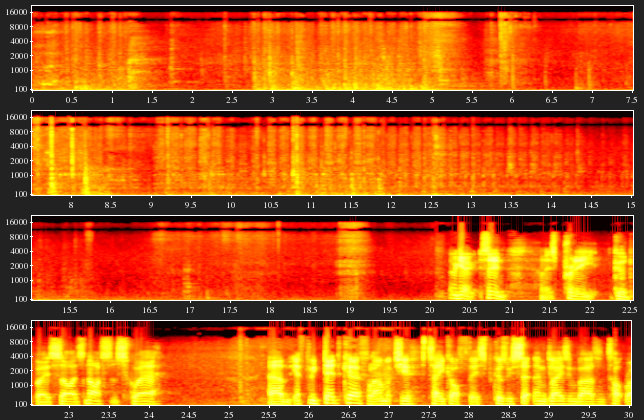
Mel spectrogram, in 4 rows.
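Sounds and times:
wood knocks and creaks: 0:00.0 - 0:05.6, 0:06.8 - 0:13.9
wooden joint rubbing and scraping: 0:07.5 - 0:16.0.

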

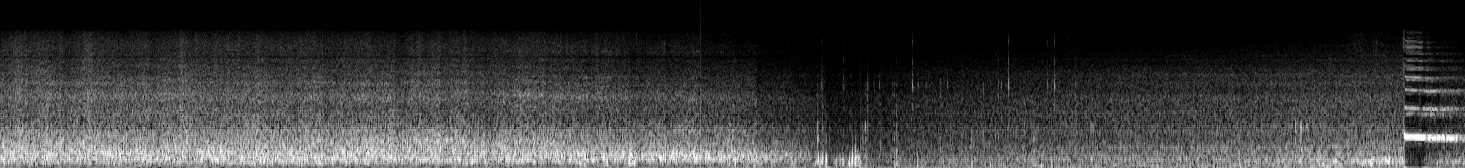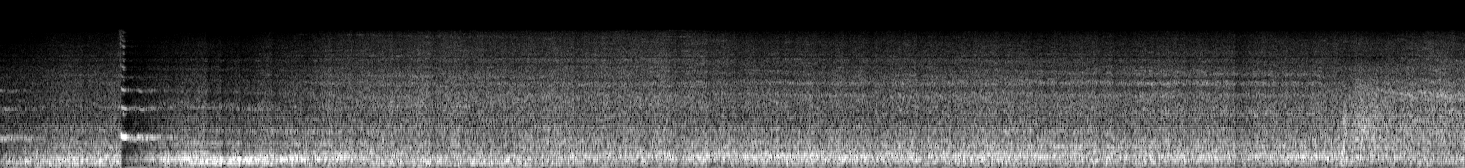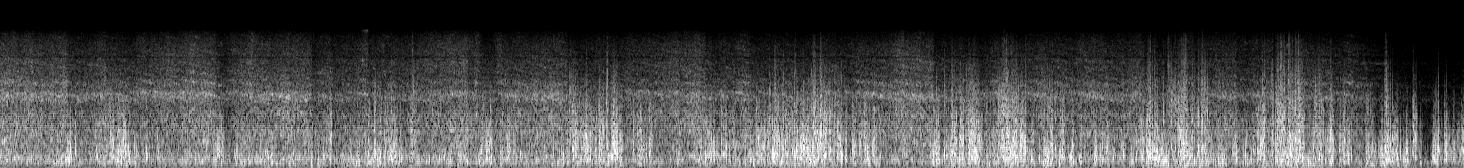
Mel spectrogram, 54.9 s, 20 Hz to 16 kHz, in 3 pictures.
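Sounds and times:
freight train rumbling past: 0:00.0 - 0:54.9
train horn blasts: 0:17.5 - 0:18.8, 0:19.8 - 0:20.6.

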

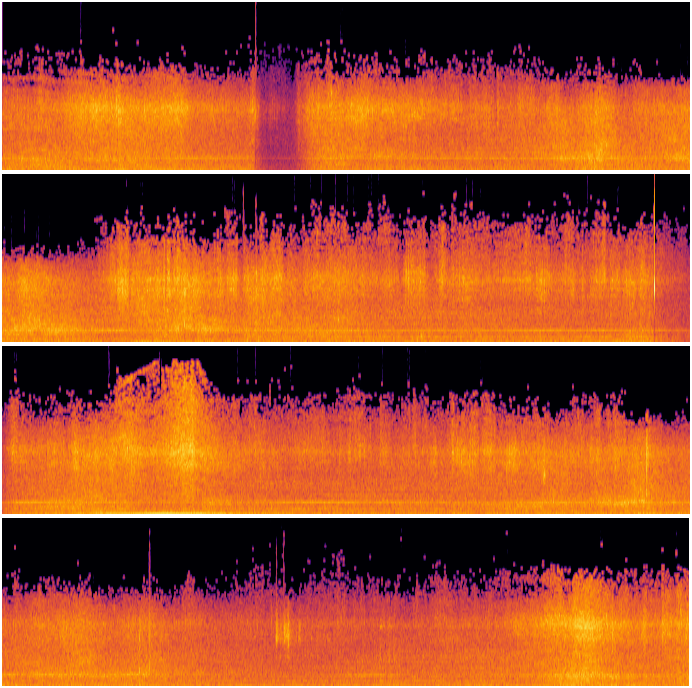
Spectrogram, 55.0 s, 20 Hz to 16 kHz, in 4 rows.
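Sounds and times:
passing vehicles: 0:00.0 - 0:55.0
vehicle passing loudly: 0:13.2 - 0:19.9, 0:27.6 - 0:34.7.

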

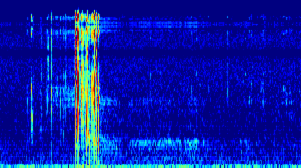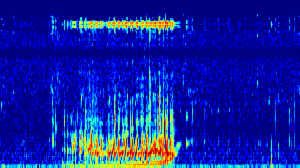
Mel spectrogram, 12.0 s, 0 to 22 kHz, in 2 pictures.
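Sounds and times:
underwater air bubbles burbling: 0:07.1 - 0:09.8.

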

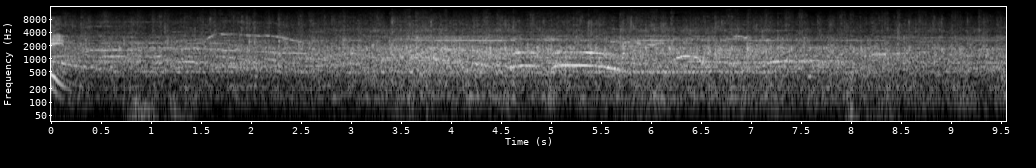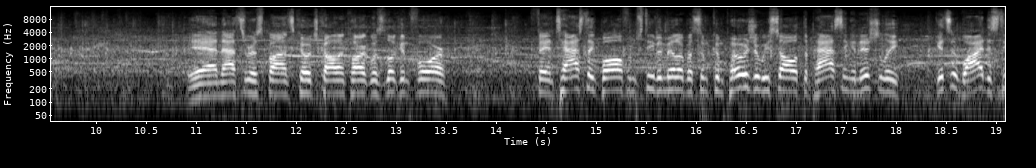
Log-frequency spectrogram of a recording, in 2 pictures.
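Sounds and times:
crowd clapping: 0:00.0 - 0:19.0
crowd shouts: 0:00.0 - 0:19.0.

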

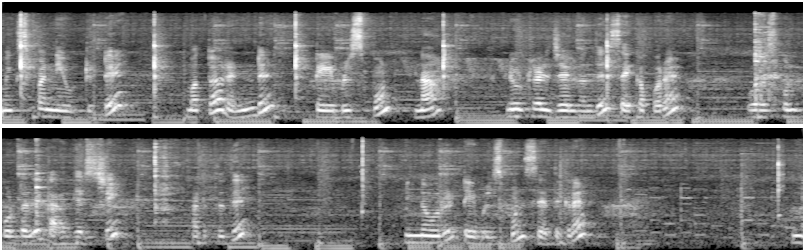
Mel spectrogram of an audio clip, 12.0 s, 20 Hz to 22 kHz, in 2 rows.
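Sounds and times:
metal spoon clinking on glass bowl: 0:05.6 - 0:06.6.

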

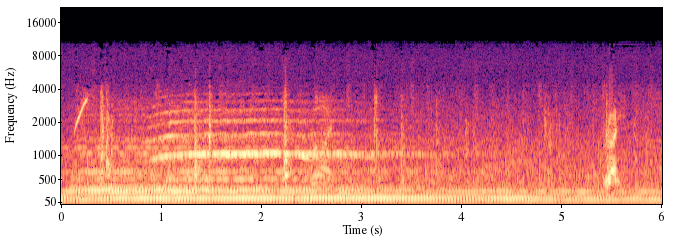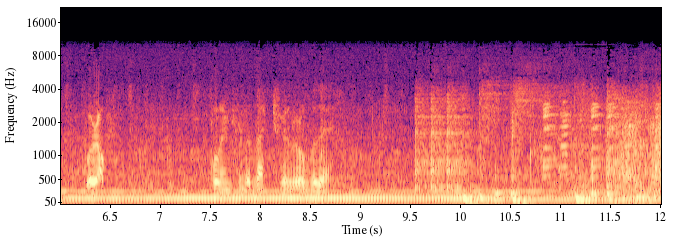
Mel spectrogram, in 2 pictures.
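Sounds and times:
background music: 0:00.0 - 0:12.0
low machine hum: 0:00.0 - 0:12.0
people shouting: 0:00.7 - 0:04.0.

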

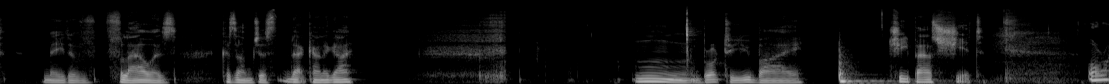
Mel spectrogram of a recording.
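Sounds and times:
slurping sip from a mug: 0:04.7 - 0:05.4.

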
